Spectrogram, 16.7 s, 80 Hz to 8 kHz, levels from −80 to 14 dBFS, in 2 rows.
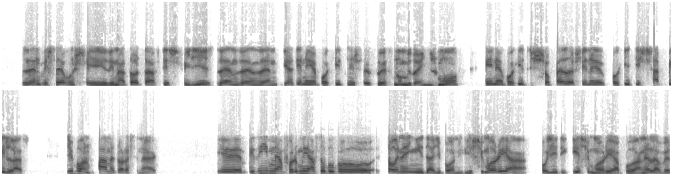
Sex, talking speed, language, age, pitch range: male, 165 wpm, Greek, 60-79, 135-210 Hz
